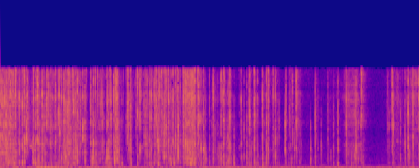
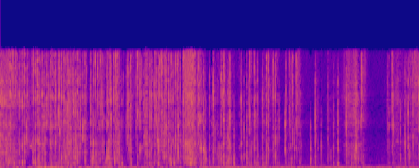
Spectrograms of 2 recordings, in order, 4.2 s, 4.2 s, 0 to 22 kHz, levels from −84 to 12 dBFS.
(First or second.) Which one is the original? first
